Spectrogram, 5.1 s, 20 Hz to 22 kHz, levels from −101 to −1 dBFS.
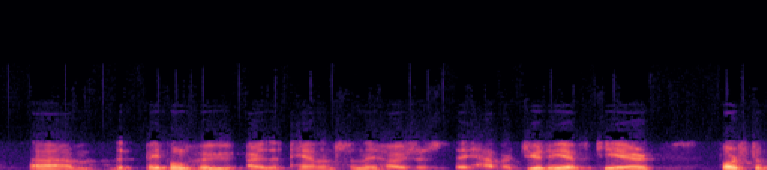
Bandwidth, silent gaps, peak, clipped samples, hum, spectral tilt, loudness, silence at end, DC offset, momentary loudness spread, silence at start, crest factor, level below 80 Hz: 4 kHz; none; -4 dBFS; under 0.1%; none; -7.5 dB/octave; -25 LUFS; 0 s; under 0.1%; 13 LU; 0.2 s; 22 dB; -82 dBFS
